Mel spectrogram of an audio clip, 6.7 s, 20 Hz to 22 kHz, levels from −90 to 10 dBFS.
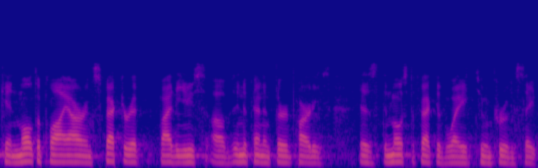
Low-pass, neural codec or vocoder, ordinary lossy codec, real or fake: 5.4 kHz; codec, 16 kHz, 4 kbps, FunCodec, trained on Chinese and English, 50 frames a second; MP3, 48 kbps; fake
